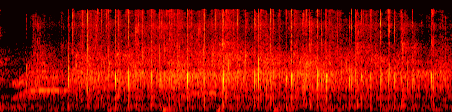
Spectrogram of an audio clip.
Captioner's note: audience applauds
